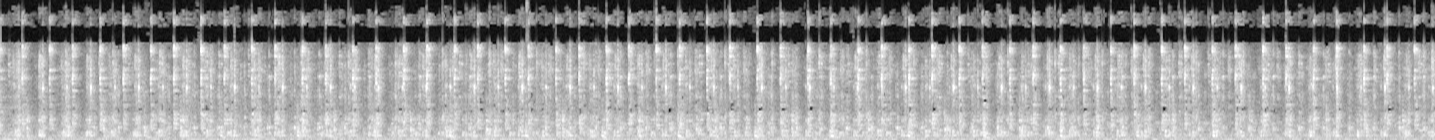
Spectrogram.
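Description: Mechanical clock ticking steadily, an even run of quick, light ticks.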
